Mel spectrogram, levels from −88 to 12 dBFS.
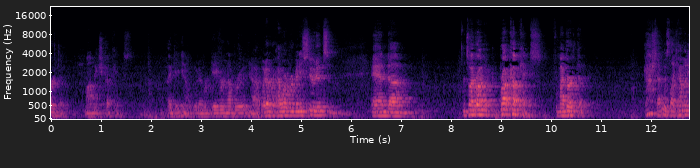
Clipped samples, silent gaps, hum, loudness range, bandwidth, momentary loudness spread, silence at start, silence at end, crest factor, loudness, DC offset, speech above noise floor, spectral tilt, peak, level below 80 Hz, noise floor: under 0.1%; none; none; 10 LU; 14.5 kHz; 22 LU; 0 s; 0 s; 22 dB; -31 LUFS; under 0.1%; 29 dB; -6.5 dB/octave; -10 dBFS; -64 dBFS; -59 dBFS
